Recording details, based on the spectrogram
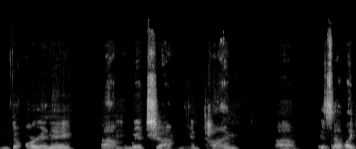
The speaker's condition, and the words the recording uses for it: Ataxia. Speech, as you can tell, my speech is somewhat distorted from the disease, as well as swallowing and a whole bunch of other things like that.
